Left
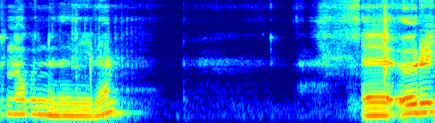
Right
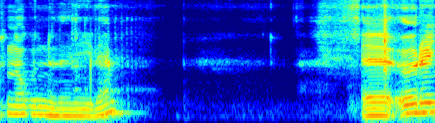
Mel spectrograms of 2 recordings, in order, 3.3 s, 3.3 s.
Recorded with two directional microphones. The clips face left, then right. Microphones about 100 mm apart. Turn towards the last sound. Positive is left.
turn(degrees=40)  # may be behind; listen again after turning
